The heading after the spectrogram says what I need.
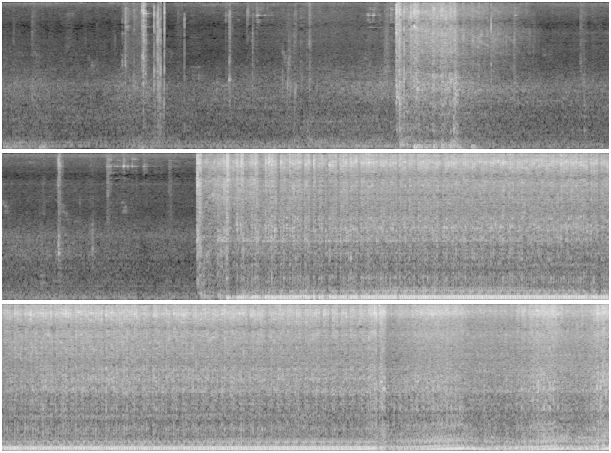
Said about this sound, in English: that thing sounds good for a Volkswagen engine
